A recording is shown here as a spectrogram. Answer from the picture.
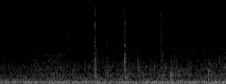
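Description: Laptop keyboard being typed on: a run of faint, quick key clicks.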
